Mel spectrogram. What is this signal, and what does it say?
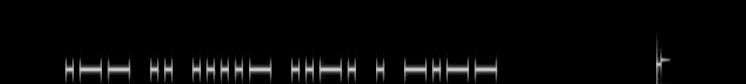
Morse code, heard as a keyed tone, about 17 wpm, 700 Hz. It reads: WI4FEY
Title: USA Call Signs - 6 Characters - 3x Character Spacing - 17wpm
